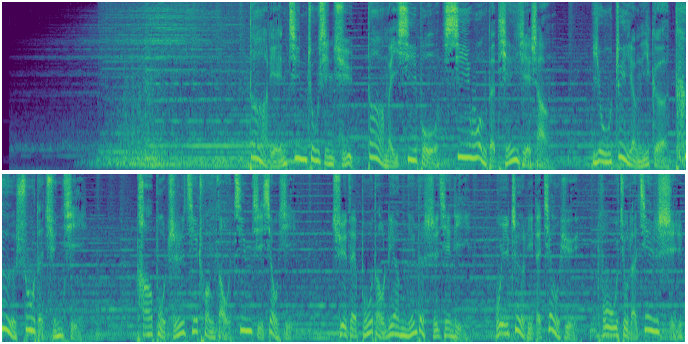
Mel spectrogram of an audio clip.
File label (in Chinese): 男97-专题-浑厚大气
